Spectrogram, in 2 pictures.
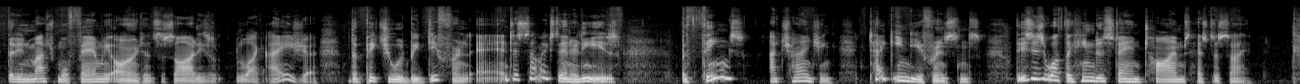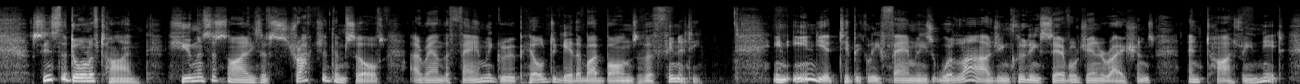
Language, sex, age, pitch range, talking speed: English, male, 50-69, 90-150 Hz, 155 wpm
